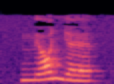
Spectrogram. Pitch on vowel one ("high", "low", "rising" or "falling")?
rising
